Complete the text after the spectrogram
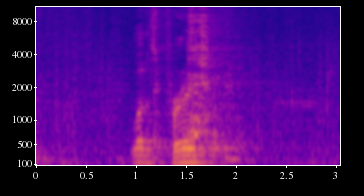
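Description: A man speaks briefly through a microphone in a large, echoing hall.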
